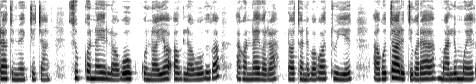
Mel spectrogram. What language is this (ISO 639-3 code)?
kln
